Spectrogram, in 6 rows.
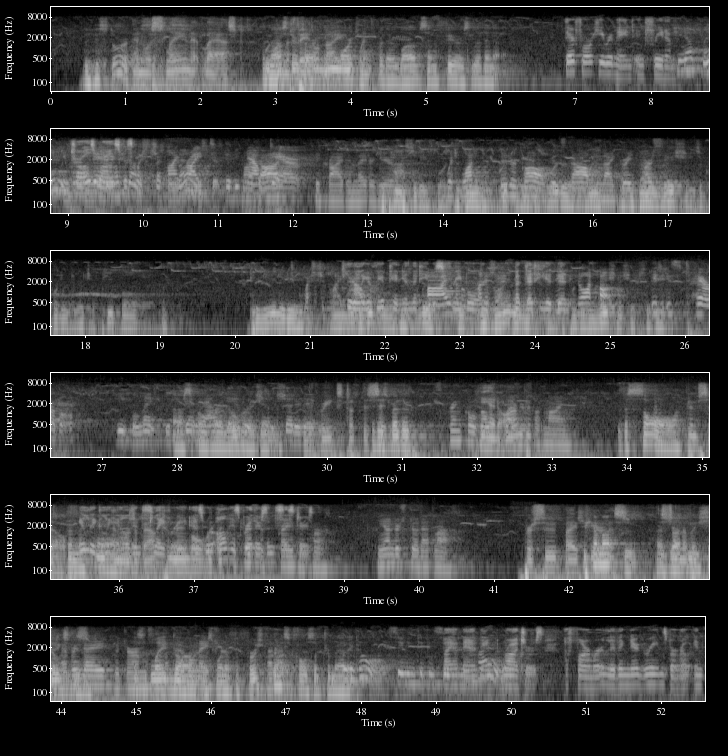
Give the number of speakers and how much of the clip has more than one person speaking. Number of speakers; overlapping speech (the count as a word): seven, about 61%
